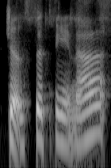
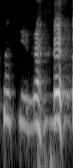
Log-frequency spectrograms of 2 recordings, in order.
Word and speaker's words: Josefina: because we were all calling her Josefina, and she was like, no, it's Josefina.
